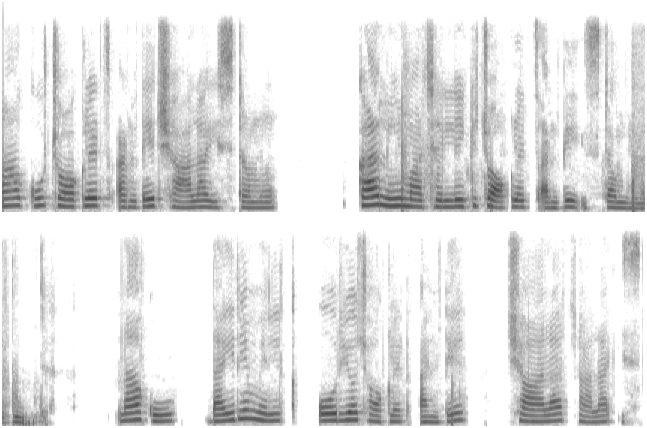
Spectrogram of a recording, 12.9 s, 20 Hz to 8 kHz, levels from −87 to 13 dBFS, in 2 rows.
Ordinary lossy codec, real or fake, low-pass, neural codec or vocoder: none; real; 7.2 kHz; none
